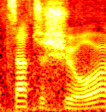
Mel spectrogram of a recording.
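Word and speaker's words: Tatasciore: Tatashore, I think it's pronounced.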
